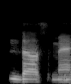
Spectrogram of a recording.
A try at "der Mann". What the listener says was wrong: দিয়া মান, ম্যান না মান।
